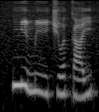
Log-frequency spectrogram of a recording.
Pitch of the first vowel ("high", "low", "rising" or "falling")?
falling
